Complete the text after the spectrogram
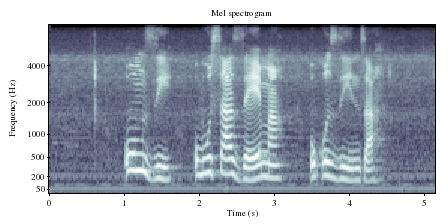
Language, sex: Xhosa, female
